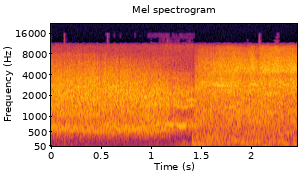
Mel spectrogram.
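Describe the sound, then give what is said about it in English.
A loud car sound effect: a sustained hissing roar of engine and tire noise that drops into a deeper rumbling surge about halfway through, with no one speaking. “Don't play the car.”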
